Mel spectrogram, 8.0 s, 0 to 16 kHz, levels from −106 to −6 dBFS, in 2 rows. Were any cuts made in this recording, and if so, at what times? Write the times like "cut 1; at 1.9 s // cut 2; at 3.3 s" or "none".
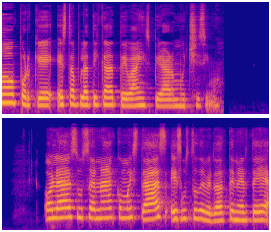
cut 1; at 6.7 s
